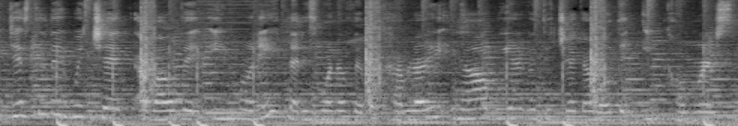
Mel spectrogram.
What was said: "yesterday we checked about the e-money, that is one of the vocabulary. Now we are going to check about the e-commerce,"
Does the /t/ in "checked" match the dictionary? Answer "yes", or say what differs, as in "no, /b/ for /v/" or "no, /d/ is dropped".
no, /t/ is dropped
